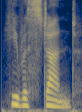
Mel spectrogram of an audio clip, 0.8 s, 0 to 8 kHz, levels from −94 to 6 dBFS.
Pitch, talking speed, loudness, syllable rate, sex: 170 Hz, 220 wpm, -15 LUFS, 5.5 syllables/s, female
